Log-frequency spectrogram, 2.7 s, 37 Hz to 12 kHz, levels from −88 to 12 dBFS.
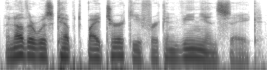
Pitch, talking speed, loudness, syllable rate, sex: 100 Hz, 180 wpm, -18 LUFS, 5.5 syllables/s, male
